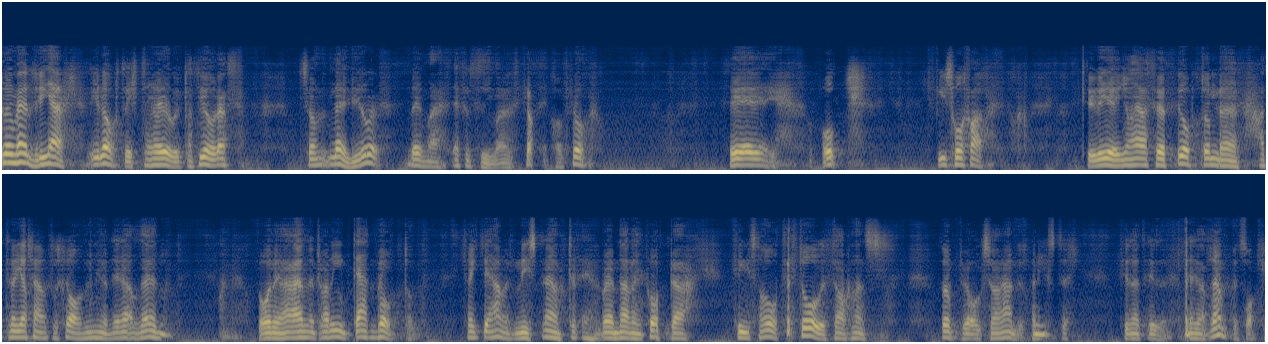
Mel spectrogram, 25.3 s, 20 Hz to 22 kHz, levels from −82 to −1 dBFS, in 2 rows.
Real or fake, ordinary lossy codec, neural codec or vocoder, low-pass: fake; none; codec, 16 kHz, 0.5 kbps, FreqCodec, larger model; none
